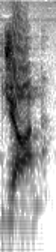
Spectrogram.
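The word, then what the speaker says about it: جان: Persians a lot it's a three-letter word spelled Jan pronounced John and when you tell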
